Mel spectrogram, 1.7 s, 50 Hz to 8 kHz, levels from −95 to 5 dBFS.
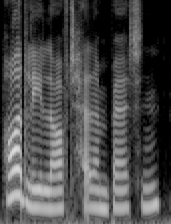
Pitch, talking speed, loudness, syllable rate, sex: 215 Hz, 140 wpm, -21 LUFS, 4.9 syllables/s, female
